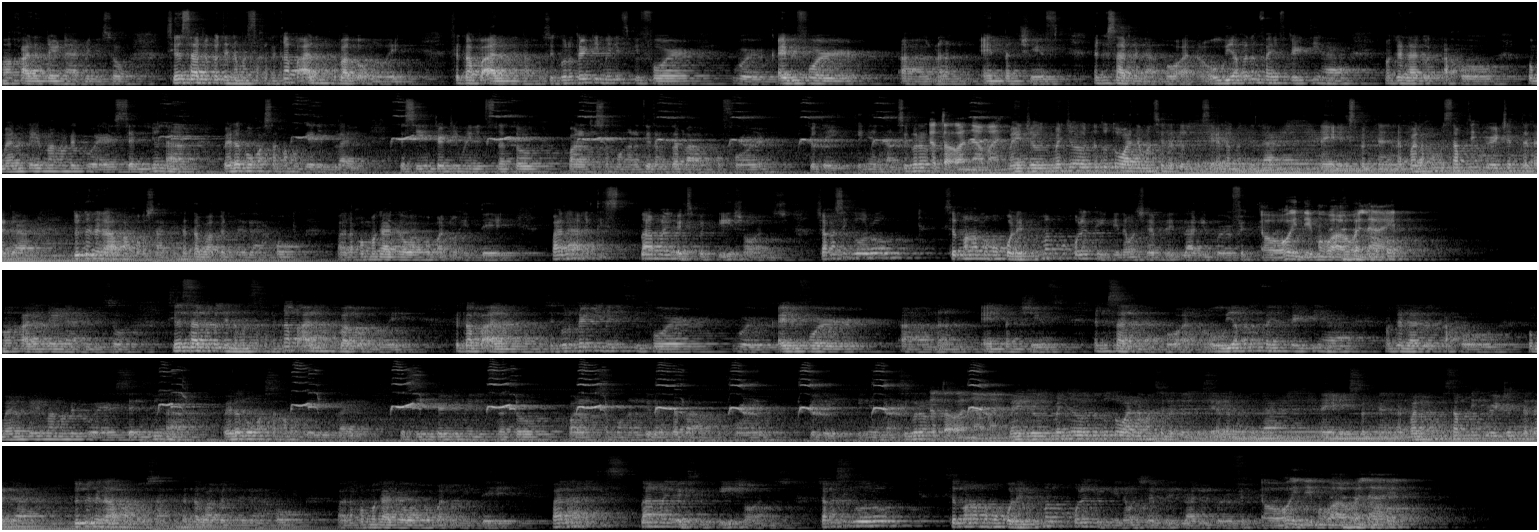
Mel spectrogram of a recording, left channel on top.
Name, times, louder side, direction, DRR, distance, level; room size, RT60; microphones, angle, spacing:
voice 1, 0.0-8.5 9.0-19.0 19.3-20.7 21.0-23.0 23.4-24.6 25.4-37.6 37.9-39.6 40.1-43.5 44.4-44.6, left 2 dB, 65° left, 2 dB, 1.1 m, -30 dB
Bird, 16.7-25.8, right 6 dB, 50° right, 0.5 m, -33 dB
sound 1, 24.1-34.3, left 1 dB, 35° left, 0.4 m, -35 dB
voice 2, 24.6-25.4 43.3-44.6, left 4 dB, 90° left, 7 dB, 0.7 m, -28 dB
10.0 x 6.7 x 5.0 m, 1.6 s
head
